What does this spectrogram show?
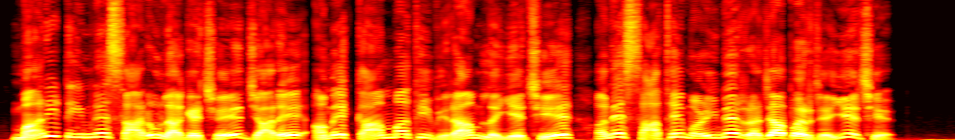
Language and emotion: Gujarati, happy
